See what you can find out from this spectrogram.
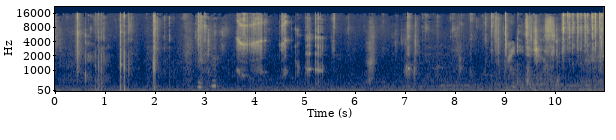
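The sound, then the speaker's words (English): Scissors trimming beard hair at a barber shop: crisp, irregular snips and clicks, close and quiet, coming in uneven bursts over a soft, hushed background. “I need to trim your beard hair.”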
